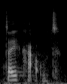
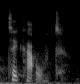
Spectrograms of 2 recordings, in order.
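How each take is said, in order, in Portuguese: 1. As duas palavras são ditas juntas. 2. As duas palavras são ditas juntas.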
